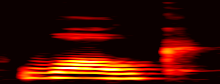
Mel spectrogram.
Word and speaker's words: walk: Extra então de pronúncia os verbos que terminam com cá estão protegidos DL a gente não fala UOL A gente não pronuncio L Walk é mais como se fosse Walk Walk como se eu escrevesse w o Walk Walk Walk é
